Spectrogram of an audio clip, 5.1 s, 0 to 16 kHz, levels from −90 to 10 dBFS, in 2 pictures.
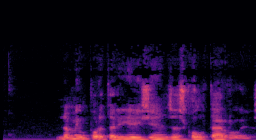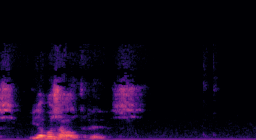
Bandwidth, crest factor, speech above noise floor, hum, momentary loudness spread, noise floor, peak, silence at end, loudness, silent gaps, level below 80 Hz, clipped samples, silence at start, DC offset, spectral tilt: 10 kHz; 18 dB; 36 dB; none; 17 LU; -61 dBFS; -8 dBFS; 1.2 s; -25 LUFS; none; -64 dBFS; under 0.1%; 0.6 s; under 0.1%; -6 dB/octave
